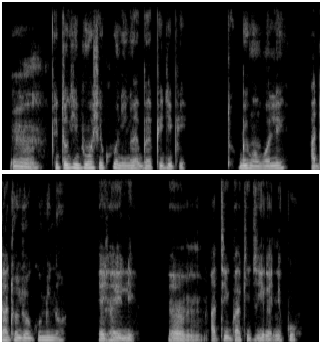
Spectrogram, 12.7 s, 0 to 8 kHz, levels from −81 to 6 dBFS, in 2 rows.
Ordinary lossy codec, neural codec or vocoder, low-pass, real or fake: none; codec, 16 kHz, 16 kbps, FunCodec, trained on Chinese and English, 50 frames a second; none; fake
